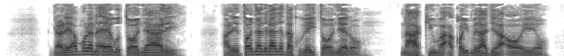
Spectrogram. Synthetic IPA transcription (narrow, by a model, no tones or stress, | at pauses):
naɾeamoɾɛnɛɛɣotɔɲaːɾe | a̰ɾetɔɲaɣeɾaɣeðakuɣaitɔɲɛɾɔ | naːkeuma̰ʔakɔimeɾad͡ʑeɾa̰ʔɔeɔ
